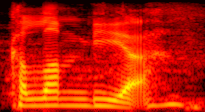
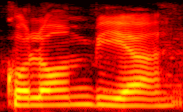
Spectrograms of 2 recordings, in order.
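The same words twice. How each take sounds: First: The name is said with the American pronunciation. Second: The name is said without the American pronunciation. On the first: The speaker calls it wrong. "not Colombia, as we might pronounce in the in the U S" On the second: The speaker calls it right. "it's Colombia"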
